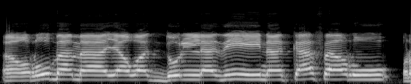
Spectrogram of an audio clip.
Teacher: را کے اوپر اگر پیش ہو تو پھر بھی را کیا ہے؟ موٹی پڑھی جائے گی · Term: را موٹی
